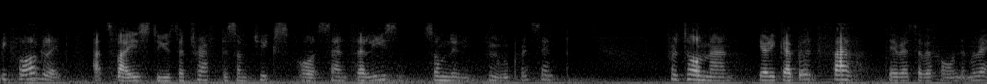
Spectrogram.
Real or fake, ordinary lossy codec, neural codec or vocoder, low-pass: fake; none; codec, 16 kHz, 0.4 kbps, LongCat-Audio-Codec; 7.2 kHz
